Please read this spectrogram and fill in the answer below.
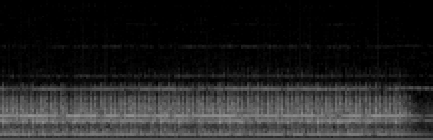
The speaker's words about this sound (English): Your phone is ringing.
